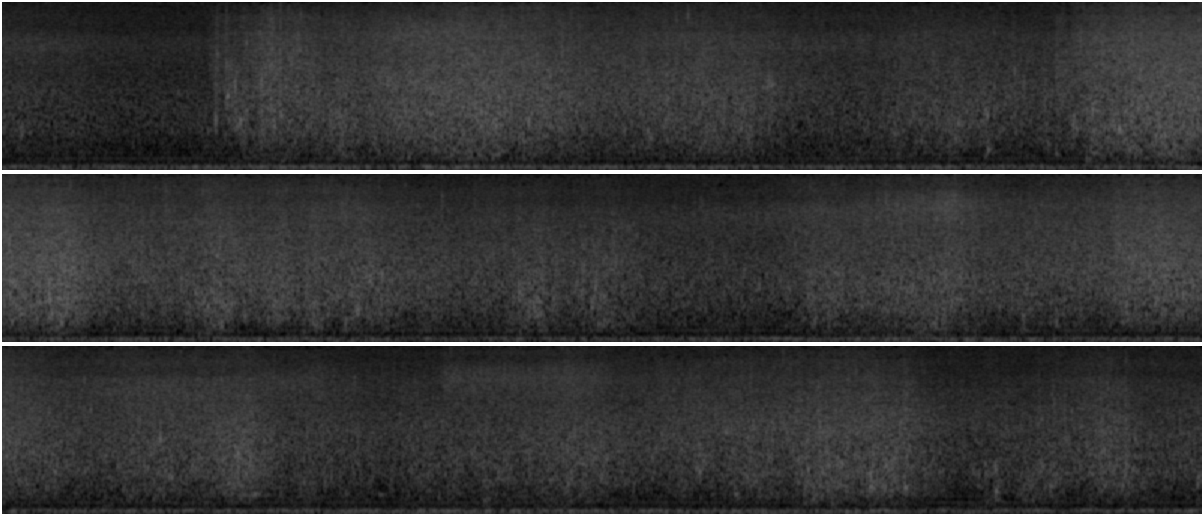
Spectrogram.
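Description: Ocean waves wash onto a sandy shore in slow, rolling surges that swell and recede every few seconds, with a steady rush of water and some wind noise, and no voices.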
